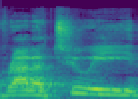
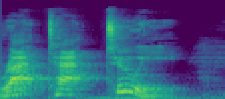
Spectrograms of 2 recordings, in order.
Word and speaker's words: ratatouille: I said Rat-tat-tui. And you should have, listen, the one thing you don't want to do on TikTok is outrage Gen Z, because they are brutal and they will come after you, right? So I had so many comments. You pronounced it wrong. How dare you? You pronounced it wrong. It's ratatouille. It's not ratatouille, you old man, like all that stuff, right?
